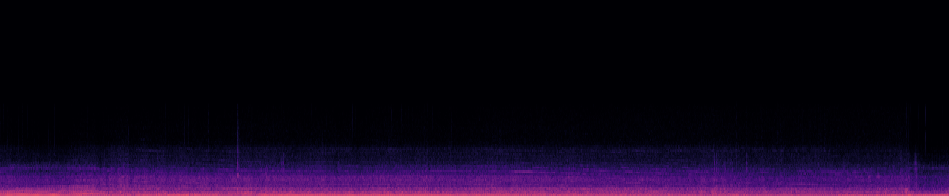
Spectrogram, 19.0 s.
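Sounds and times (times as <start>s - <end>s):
car engine revving: 0.0s - 18.9s.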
